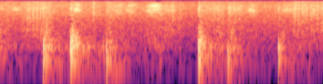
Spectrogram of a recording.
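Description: Marker writing on a whiteboard: a quick series of about five sharp taps and short strokes.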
